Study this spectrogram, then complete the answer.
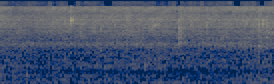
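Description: Tap water runs in a steady, soft hiss for rinsing a face after exfoliating, a continuous close splashing stream with no voices.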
